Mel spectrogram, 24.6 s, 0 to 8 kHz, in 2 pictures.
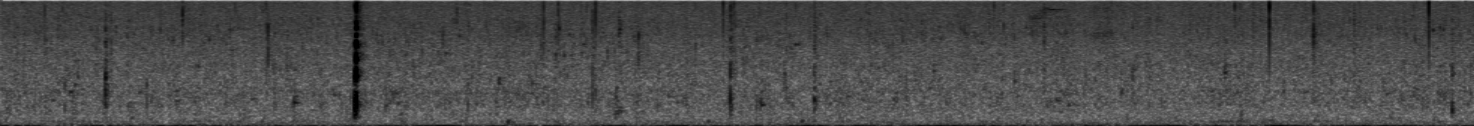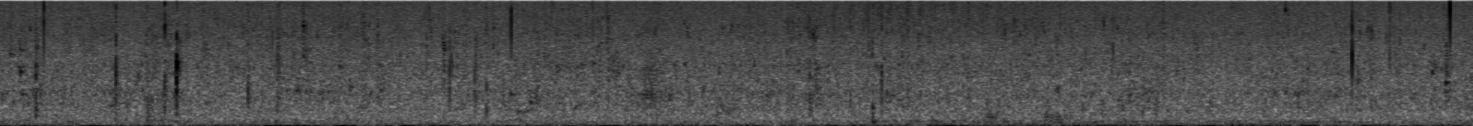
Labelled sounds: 8.6	8.9	killer whale, southern resident, 3.2 to 7.0 kHz

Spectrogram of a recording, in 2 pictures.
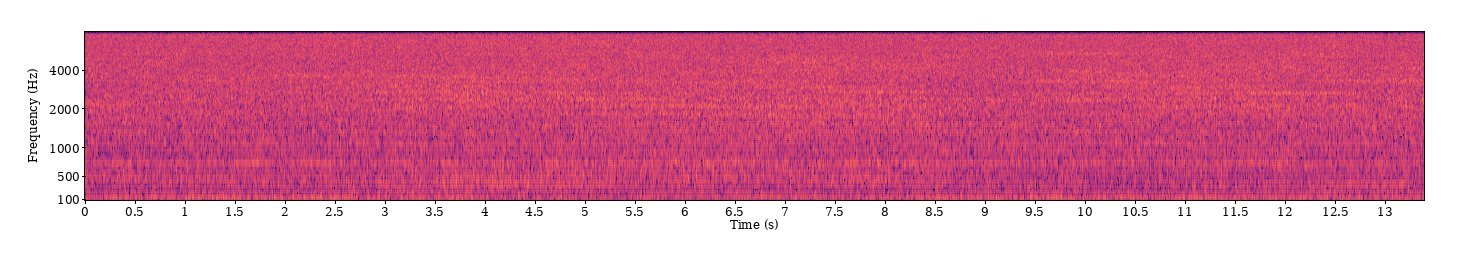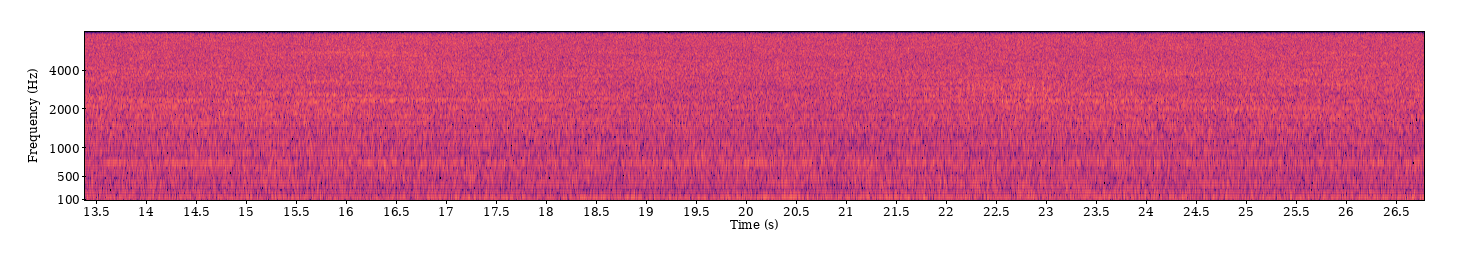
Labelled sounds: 21.7	21.9	vessel noise, 2.8 to 2.9 kHz

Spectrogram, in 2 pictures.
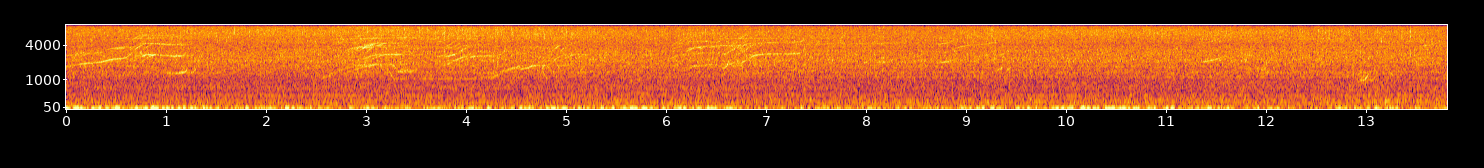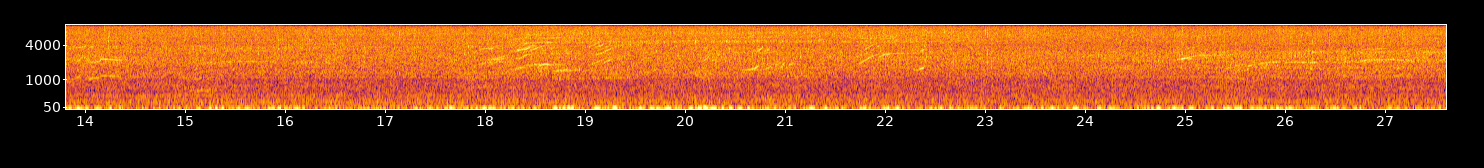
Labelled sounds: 0.0	1.3	killer whale, southern resident, 1.4 to 5.7 kHz
3.7	5.0	killer whale, southern resident, 1.1 to 4.0 kHz
6.1	7.4	killer whale, southern resident, 1.8 to 5.1 kHz
13.8	14.4	killer whale, southern resident, 1.0 to 4.1 kHz
17.9	18.9	killer whale, southern resident, 1.0 to 5.4 kHz
26.7	27.2	killer whale, southern resident, 2.2 to 3.1 kHz

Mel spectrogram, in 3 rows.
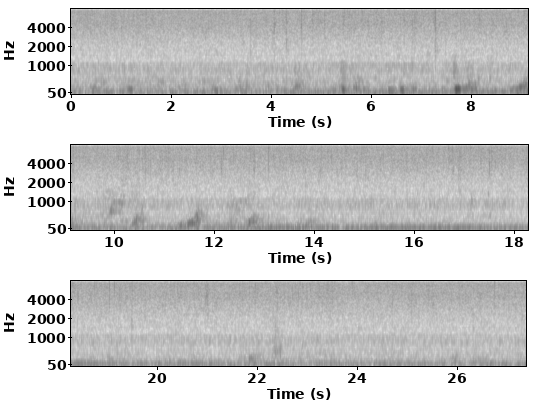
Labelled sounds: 10.0	10.2	humpback whale, 0.91 to 1.1 kHz

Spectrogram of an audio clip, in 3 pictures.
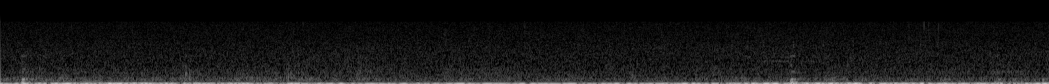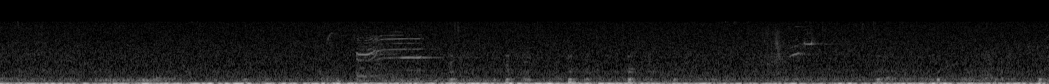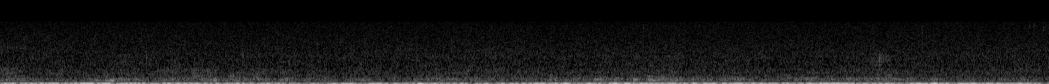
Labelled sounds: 13.9	14.8	killer whale, 0.38 to 4.7 kHz

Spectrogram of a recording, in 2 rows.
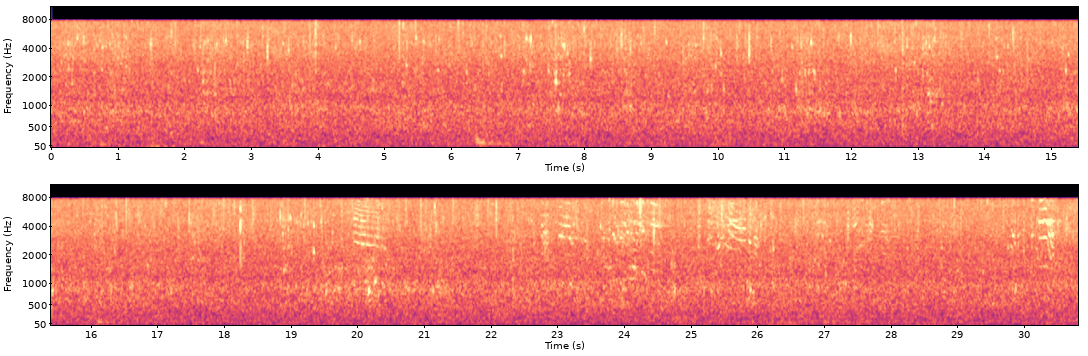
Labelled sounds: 19.9	20.5	Pacific white-sided dolphin, 2.2 to 6.2 kHz
23.0	23.3	Pacific white-sided dolphin, 2.8 to 3.2 kHz
24.4	24.6	Pacific white-sided dolphin, 3.8 to 4.2 kHz
25.6	25.9	Pacific white-sided dolphin, 2.8 to 4.8 kHz
30.2	30.5	Pacific white-sided dolphin, 4.2 to 4.7 kHz

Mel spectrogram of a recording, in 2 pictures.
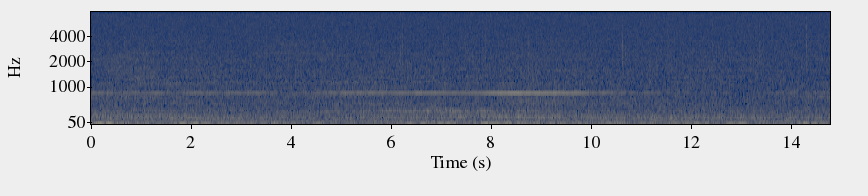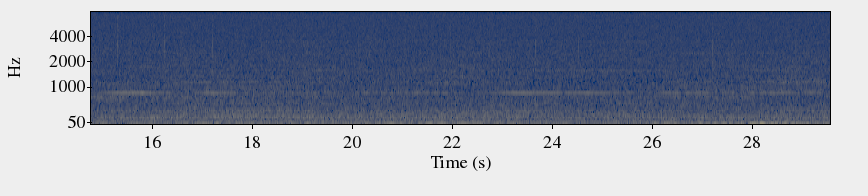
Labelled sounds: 15.2	15.5	vessel noise, 0.80 to 0.90 kHz
23.1	23.5	vessel noise, 0.80 to 0.90 kHz

